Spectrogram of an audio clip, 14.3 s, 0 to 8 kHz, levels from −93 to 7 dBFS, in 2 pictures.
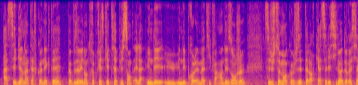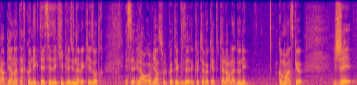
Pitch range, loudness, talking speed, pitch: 110-135 Hz, -18 LUFS, 285 wpm, 120 Hz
